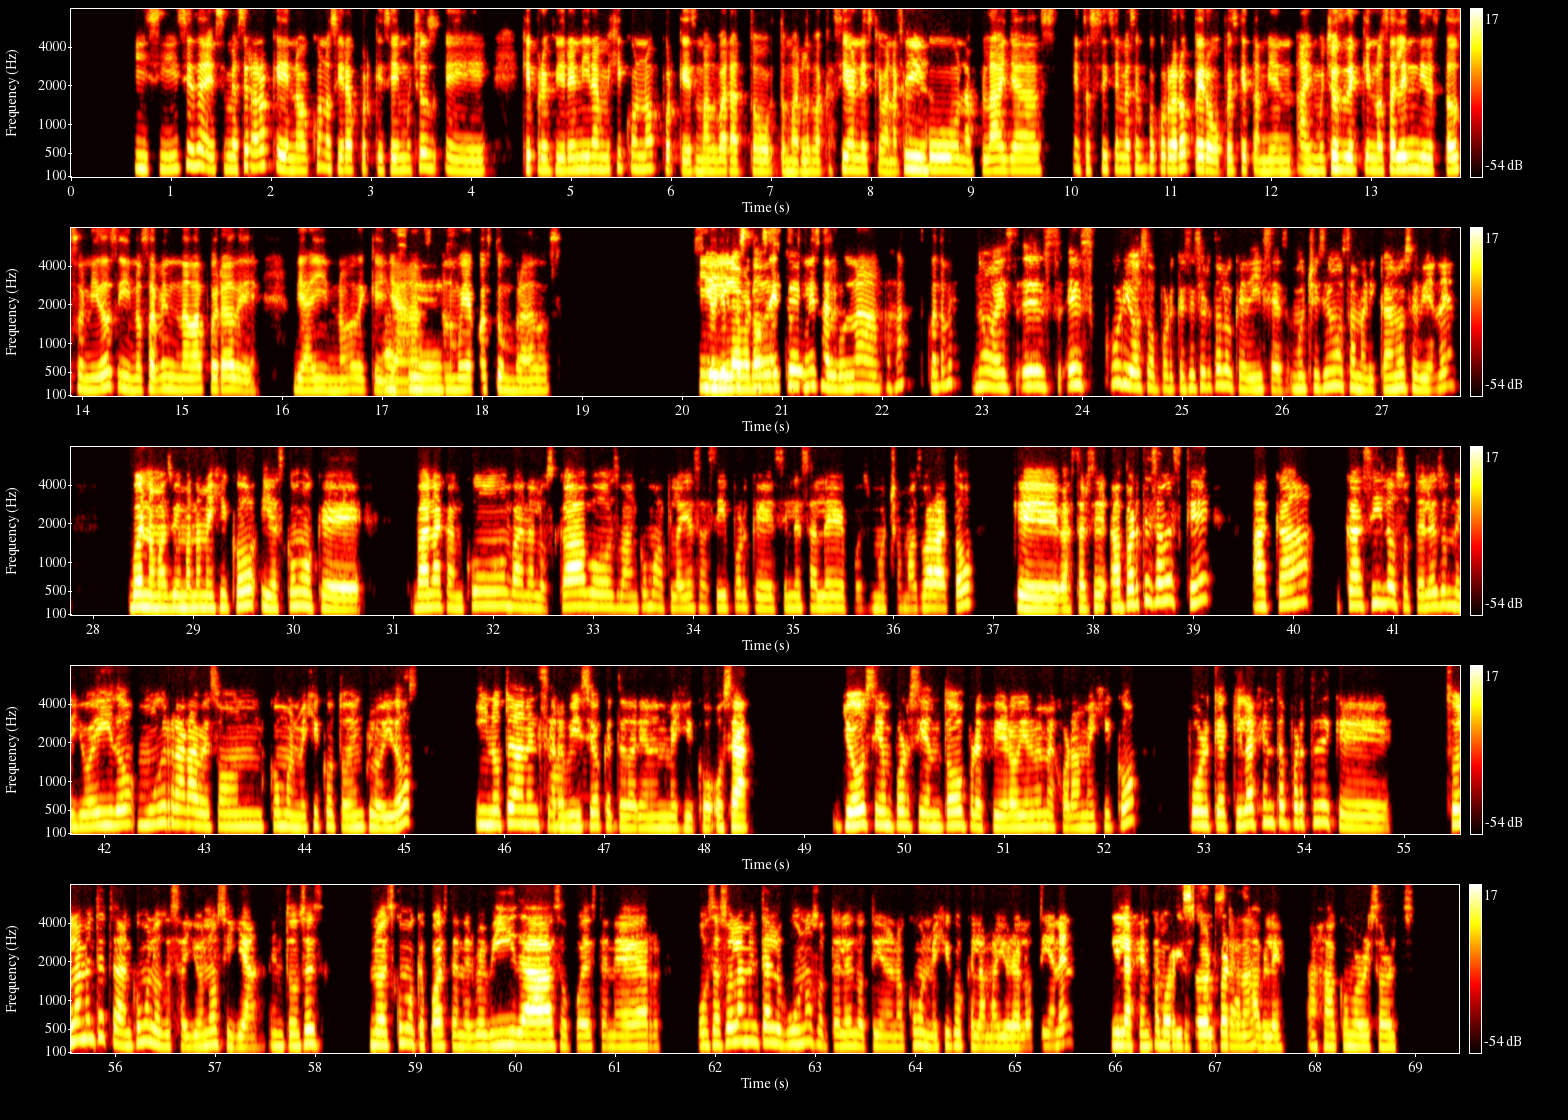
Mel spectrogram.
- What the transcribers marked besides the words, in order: laughing while speaking: "muchos de"
- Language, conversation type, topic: Spanish, podcast, ¿cómo saliste de tu zona de confort?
